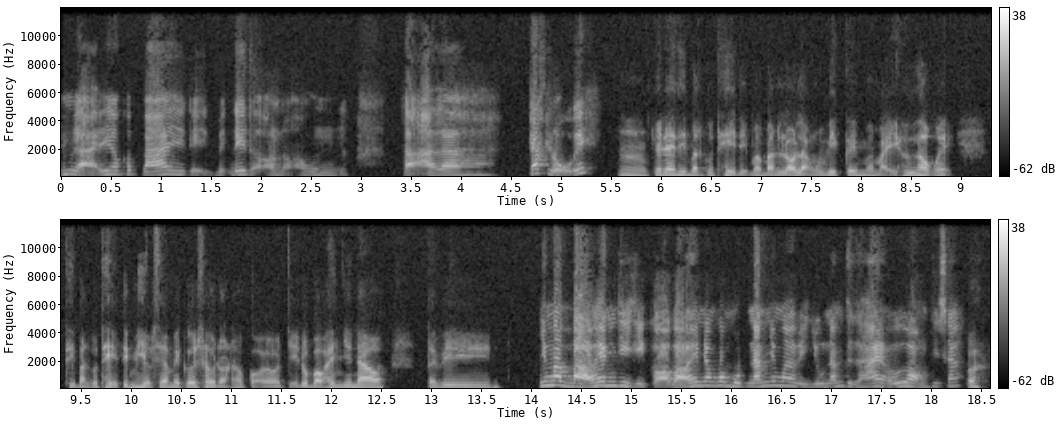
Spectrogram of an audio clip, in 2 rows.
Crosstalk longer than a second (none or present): none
